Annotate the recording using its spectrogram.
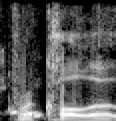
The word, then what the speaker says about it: Ricola: We have like a thing here that very important, very similar to, you said, Ricola is how you say it? – I think that's okay. Like Ricola with like an American accent, but okay, good to know.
